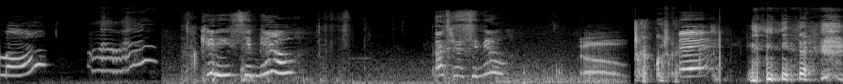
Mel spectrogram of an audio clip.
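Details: Domestic cat giving a run of wavering, bending meows, two quick ones at the start and more later, mixed with a person talking, bursts of music and room noise.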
